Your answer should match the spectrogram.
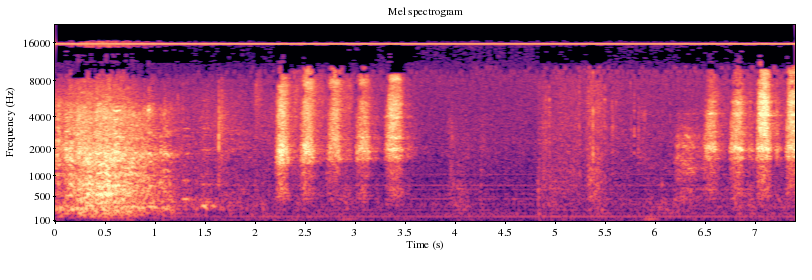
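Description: A loud, breathy cleansing exhale opens, then quick rhythmic Lamaze panting comes in two short bursts of four or five huffs each, fairly soft, from a woman in labor.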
